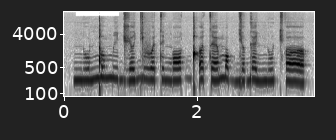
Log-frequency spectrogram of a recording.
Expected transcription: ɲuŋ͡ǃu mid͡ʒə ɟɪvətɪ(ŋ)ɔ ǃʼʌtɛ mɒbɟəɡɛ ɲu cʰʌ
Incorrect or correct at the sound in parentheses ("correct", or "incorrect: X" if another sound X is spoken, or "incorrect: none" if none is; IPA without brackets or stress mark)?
correct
